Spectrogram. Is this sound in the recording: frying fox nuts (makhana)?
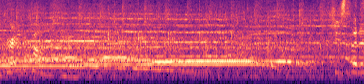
no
